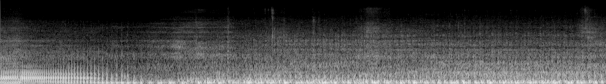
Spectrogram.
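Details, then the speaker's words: Yamaha Raptor quad riding AOAA trails under load: irregular metallic clanking the whole way as the drive chain popped and sheared teeth on both sprockets, traced later to a blown rear carrier. "I think the chain popped. You gotta be kidding me. It was clanking the whole way. It was clanking the whole time."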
